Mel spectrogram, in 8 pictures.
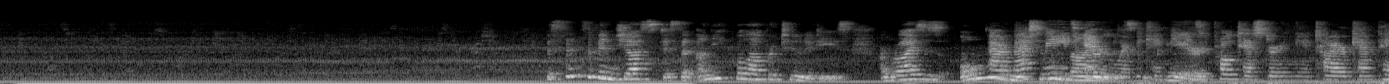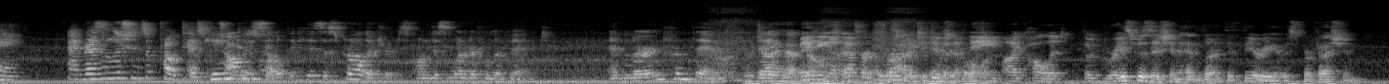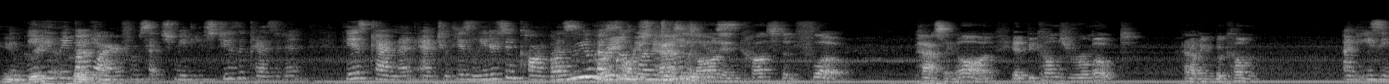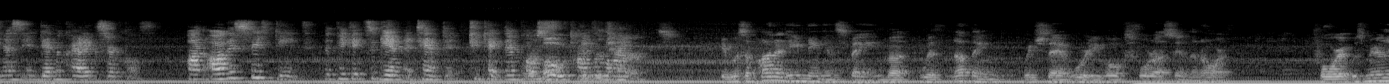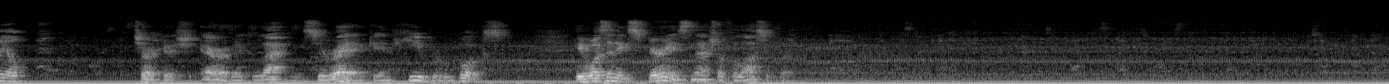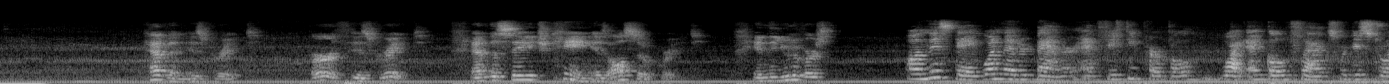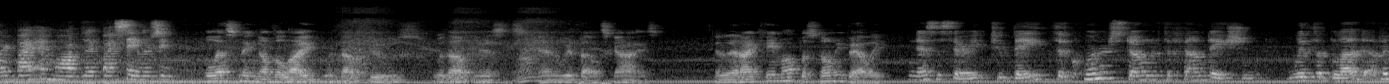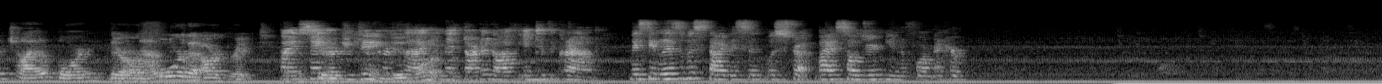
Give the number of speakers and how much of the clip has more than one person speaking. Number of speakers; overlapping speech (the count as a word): seven, about 20%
